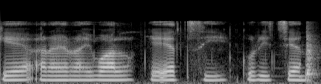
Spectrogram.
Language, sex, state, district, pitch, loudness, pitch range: Karbi, female, Assam, Karbi Anglong, 200 Hz, -17 LUFS, 200-205 Hz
